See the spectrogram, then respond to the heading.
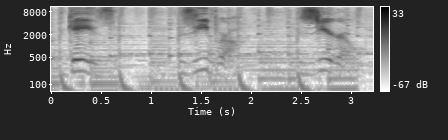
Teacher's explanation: the vocal cords are vibrated to create sound, making the Z sound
